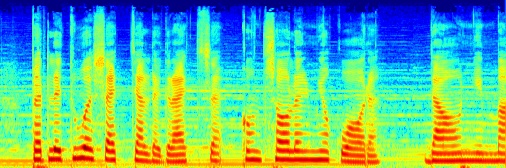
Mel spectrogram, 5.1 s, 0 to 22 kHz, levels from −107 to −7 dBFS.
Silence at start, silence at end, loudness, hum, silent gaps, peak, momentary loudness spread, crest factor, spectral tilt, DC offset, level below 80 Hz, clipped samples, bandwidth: 0 s; 0 s; -18 LUFS; none; none; 0 dBFS; 8 LU; 18 dB; -6.5 dB/octave; under 0.1%; -40 dBFS; under 0.1%; 15.5 kHz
